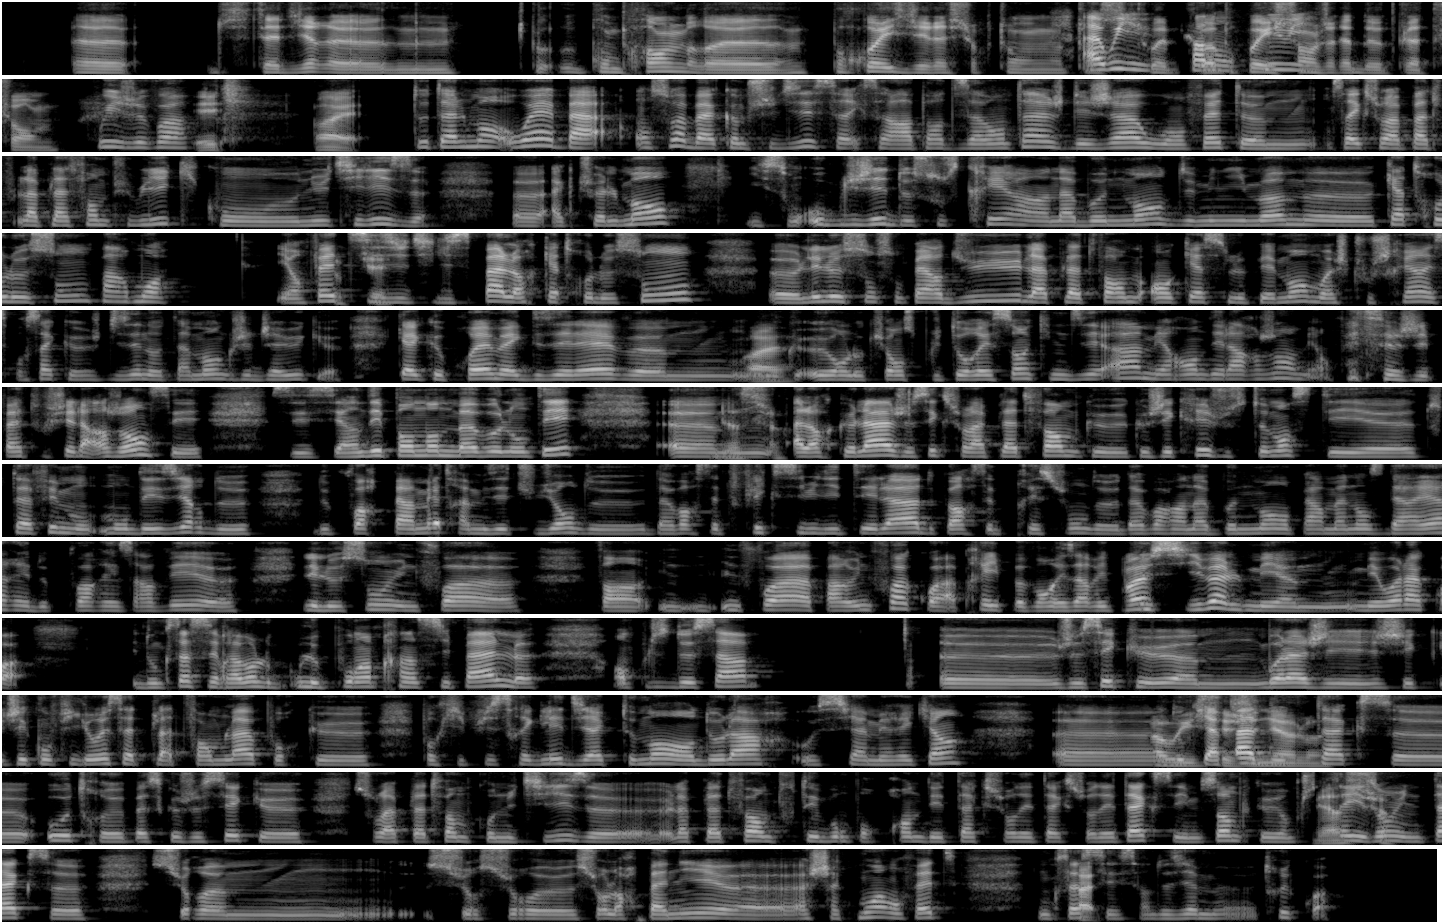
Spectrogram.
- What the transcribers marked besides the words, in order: other background noise; tapping; drawn out: "hem"; drawn out: "hem"
- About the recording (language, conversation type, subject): French, advice, Comment puis-je me faire remarquer au travail sans paraître vantard ?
